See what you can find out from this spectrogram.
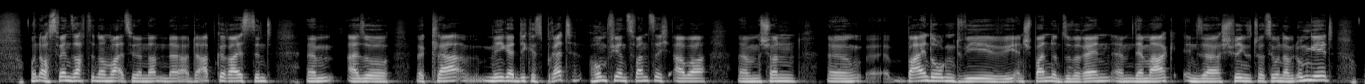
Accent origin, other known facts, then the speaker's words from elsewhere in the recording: Essen, North Rhine-Westphalia, Germany; das Ruhrgebiet oder in meinem Falle einfach meine Heimat. Vor 40 Jahren in Essen auf die Welt gekommen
